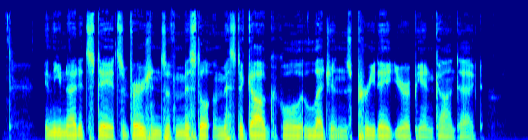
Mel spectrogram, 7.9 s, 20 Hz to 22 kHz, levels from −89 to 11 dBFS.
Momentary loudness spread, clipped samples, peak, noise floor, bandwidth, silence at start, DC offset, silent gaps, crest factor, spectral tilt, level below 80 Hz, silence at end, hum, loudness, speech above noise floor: 10 LU; under 0.1%; -10 dBFS; -77 dBFS; 16 kHz; 0.15 s; under 0.1%; none; 20 dB; -5 dB/octave; -48 dBFS; 0.8 s; none; -29 LUFS; 48 dB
